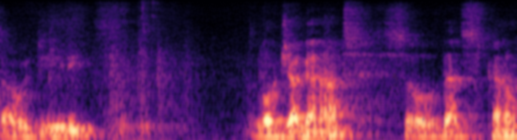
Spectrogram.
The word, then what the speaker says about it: Jagannath: Lord, Lord Jagannath. how do you spell that? Sorry. Jann. No, No, sorry. Jagannaath. Thank you. Lord Jagannath. Okay. there's an English word, juggernaut. Juggernaut. Yeah, it's the same.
